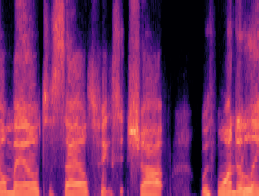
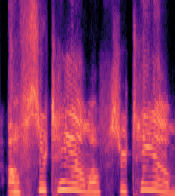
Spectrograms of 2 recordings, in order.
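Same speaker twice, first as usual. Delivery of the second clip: higher repeated call after a policeman; yelled; 8 semitones higher than usual. Acted. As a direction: yell after him to stop him. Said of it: "yelled Tiffany Ann".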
